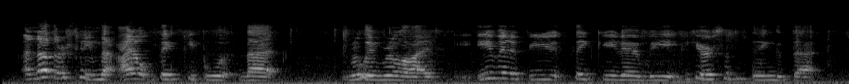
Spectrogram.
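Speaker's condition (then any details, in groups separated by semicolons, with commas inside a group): Cerebral palsy; affects speech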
